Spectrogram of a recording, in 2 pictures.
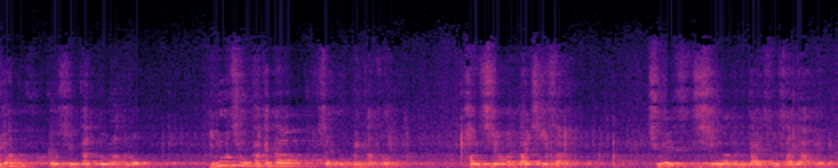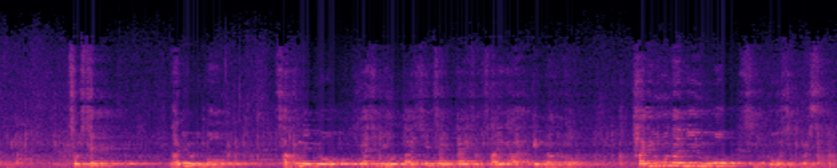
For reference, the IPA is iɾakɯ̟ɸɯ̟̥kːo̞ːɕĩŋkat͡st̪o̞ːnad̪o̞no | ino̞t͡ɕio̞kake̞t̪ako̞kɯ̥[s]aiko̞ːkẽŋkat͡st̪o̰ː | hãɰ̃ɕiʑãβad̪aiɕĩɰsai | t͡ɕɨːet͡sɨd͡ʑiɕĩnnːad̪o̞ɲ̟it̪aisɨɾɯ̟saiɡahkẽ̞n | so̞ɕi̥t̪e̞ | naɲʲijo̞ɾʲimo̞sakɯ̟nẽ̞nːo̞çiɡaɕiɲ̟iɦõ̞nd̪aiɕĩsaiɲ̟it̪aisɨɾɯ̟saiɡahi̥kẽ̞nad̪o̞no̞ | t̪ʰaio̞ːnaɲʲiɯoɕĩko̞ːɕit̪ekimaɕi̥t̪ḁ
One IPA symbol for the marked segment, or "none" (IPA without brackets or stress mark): s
